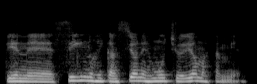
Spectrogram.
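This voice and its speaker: This man's voice is a little high and dark, with a steady tone at normal speed, and the recording sounds muffled. A language teacher, he runs a webinar on language-learning websites, explaining easily with many fillers and restarts and frequent check-ins with viewers.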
